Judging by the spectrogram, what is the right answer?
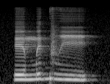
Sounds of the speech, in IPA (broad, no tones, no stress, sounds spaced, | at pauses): ɪ m ɪ ɡ v i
